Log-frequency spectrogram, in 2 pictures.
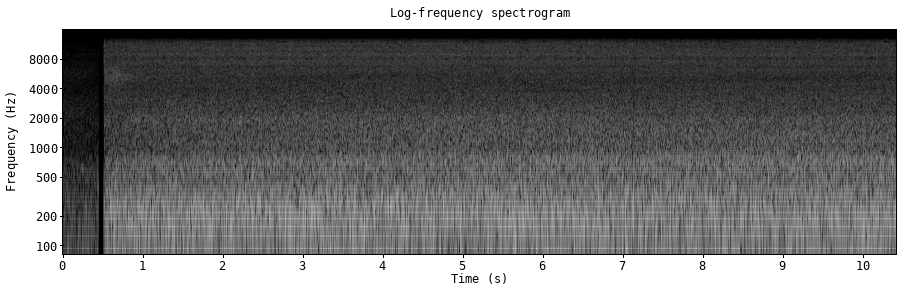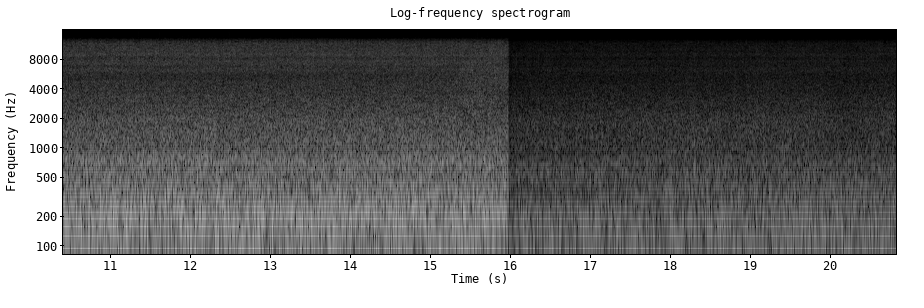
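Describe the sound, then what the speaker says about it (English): Steady, loud roar of falling water from waterfalls in the Olympic Mountains, a broad constant rush that drops abruptly in level near the end to a softer wash. "They're just everywhere, just waterfalls everywhere"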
